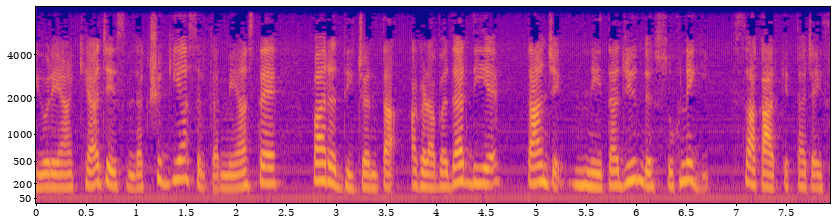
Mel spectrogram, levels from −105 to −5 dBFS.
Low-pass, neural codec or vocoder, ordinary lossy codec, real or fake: 7.2 kHz; none; none; real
